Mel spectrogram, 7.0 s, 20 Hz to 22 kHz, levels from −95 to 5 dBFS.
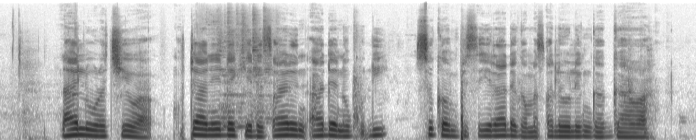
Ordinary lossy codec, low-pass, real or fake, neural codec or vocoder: none; 19.8 kHz; real; none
